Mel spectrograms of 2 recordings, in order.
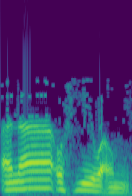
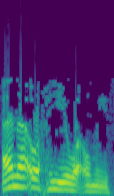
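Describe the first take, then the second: First: The final vowel of 'ana' is long. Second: The final vowel of 'ana' is short. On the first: The speaker calls it wrong. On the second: The speaker calls it right.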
